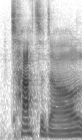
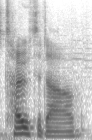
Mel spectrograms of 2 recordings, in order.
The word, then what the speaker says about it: Totodile: I was still gonna get the rest of this lot as well, but Tatadile, it's Totodile. Well, what do you mean to say? Totodile? Totodile. That's how you say it.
